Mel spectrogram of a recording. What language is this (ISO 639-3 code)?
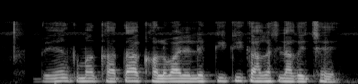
mai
